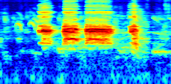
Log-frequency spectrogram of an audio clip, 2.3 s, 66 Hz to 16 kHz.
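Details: Crossbred decoy red junglefowl crowing: a short, loud crow of four bursts over about 1.5 seconds, two long strained middle notes framed by briefer opening and closing syllables, with faint chirps before it and quiet after.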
